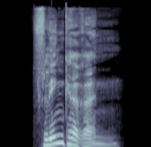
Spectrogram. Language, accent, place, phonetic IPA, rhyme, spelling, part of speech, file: German, Germany, Berlin, [ˈflɪŋkəʁən], -ɪŋkəʁən, flinkeren, adjective, De-flinkeren.ogg
- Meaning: inflection of flink: 1. strong genitive masculine/neuter singular comparative degree 2. weak/mixed genitive/dative all-gender singular comparative degree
